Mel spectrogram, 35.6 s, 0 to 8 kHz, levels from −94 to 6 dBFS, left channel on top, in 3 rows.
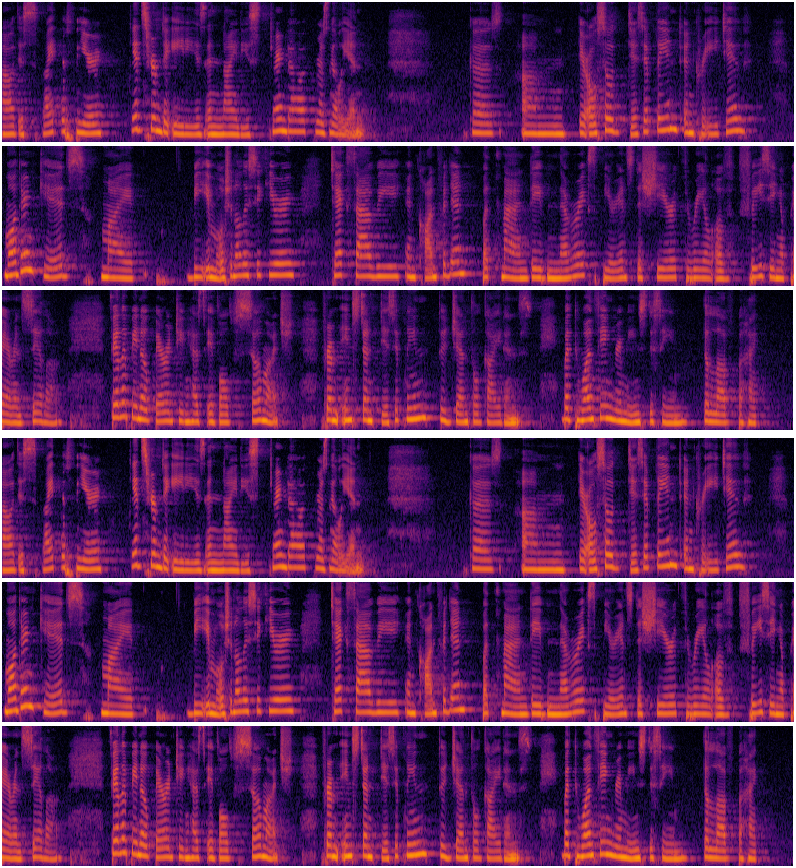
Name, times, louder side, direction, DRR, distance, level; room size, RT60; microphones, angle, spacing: voice 1, 0.0-1.5 1.9-5.4 5.8-6.2 7.0-7.5 7.8-11.2 11.9-13.9 14.2-14.3 14.6-16.3 16.8-18.8 19.1-34.0 34.3-35.1, right 1 dB, 25° right, 11 dB, 1.2 m, -28 dB
28.5 x 23.5 x 8.7 m, 0.89 s
head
